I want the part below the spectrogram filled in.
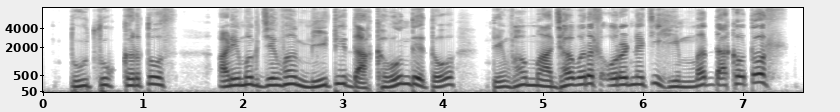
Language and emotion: Marathi, disgusted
